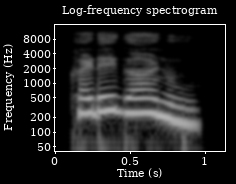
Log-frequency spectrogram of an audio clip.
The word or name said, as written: ಘಟಾಗ್ನಿ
